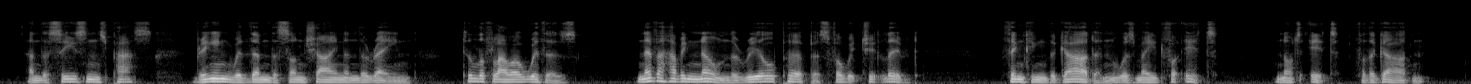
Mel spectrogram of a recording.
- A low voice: Yes, low, 105 Hz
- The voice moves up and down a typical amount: Yes, average, 4.1 semitones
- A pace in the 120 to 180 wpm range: Yes, average, 155 wpm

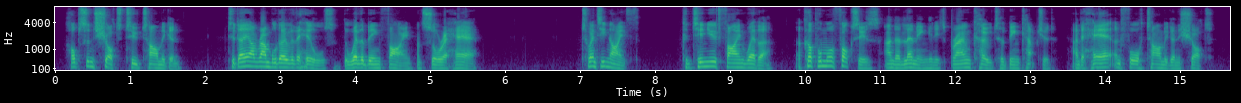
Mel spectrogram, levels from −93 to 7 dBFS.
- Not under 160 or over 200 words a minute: Yes, average, 170 wpm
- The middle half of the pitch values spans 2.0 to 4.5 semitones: No, average, 5.0 semitones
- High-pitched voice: No, low, 130 Hz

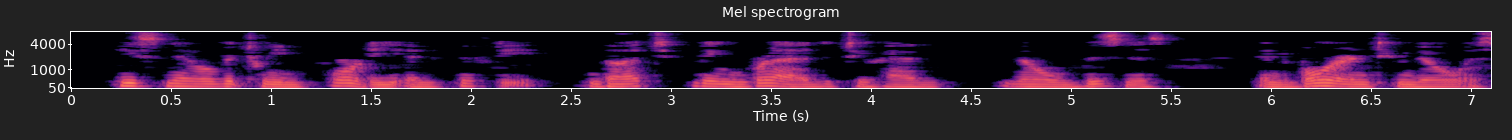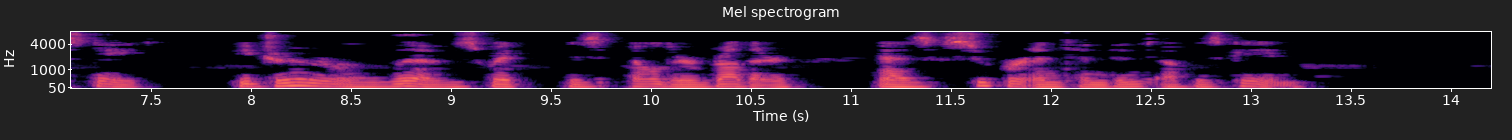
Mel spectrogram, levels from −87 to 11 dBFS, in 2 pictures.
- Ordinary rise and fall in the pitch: Yes, average, 3.3 semitones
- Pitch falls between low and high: No, low, 115 Hz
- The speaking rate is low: Yes, slow, 125 wpm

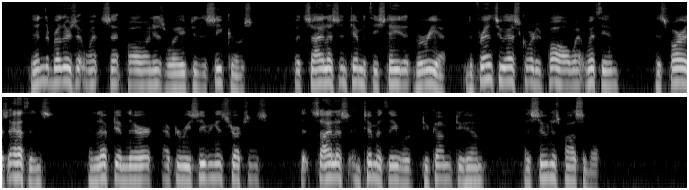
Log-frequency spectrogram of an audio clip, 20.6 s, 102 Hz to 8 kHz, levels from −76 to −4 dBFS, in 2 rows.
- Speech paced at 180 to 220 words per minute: No, average, 155 wpm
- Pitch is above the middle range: No, medium, 150 Hz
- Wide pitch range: No, average, 2.8 semitones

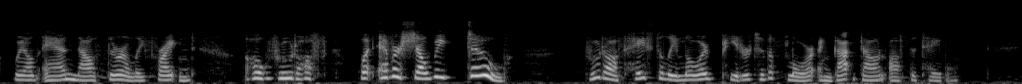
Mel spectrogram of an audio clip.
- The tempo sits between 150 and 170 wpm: No, average, 140 wpm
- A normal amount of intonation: No, wide, 6.2 semitones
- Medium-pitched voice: No, high, 220 Hz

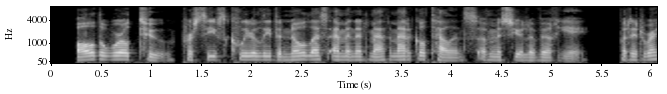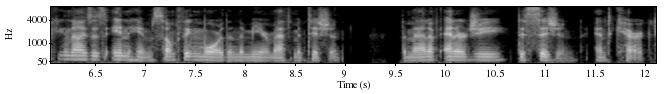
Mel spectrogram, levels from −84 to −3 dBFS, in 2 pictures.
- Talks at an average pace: Yes, average, 165 wpm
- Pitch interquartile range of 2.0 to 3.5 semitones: Yes, average, 2.9 semitones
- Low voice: Yes, low, 125 Hz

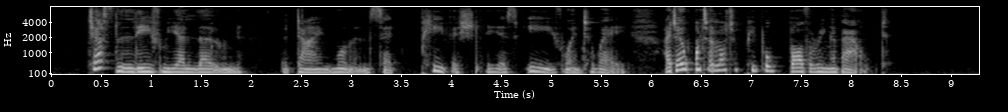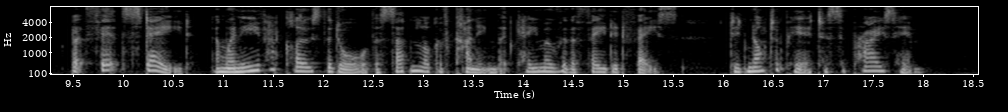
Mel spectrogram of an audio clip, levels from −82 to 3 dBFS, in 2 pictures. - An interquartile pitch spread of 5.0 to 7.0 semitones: Yes, average, 5.3 semitones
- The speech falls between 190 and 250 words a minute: No, average, 160 wpm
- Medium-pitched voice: Yes, medium, 160 Hz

